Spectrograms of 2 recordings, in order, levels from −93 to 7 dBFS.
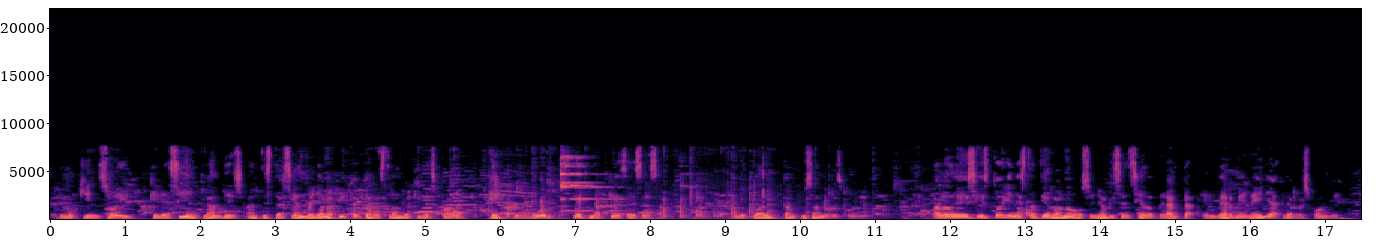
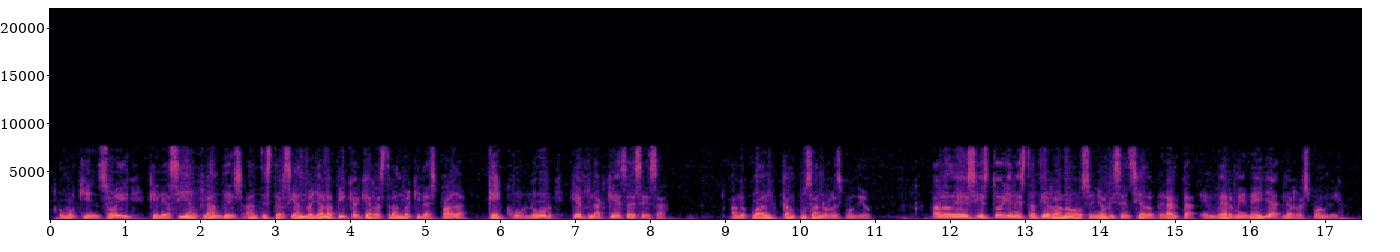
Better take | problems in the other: second | noise reduction (classical method log-MMSE)

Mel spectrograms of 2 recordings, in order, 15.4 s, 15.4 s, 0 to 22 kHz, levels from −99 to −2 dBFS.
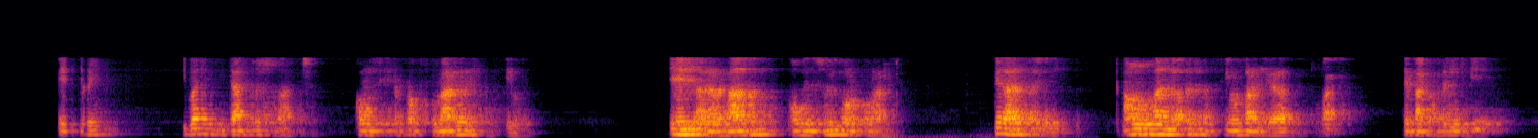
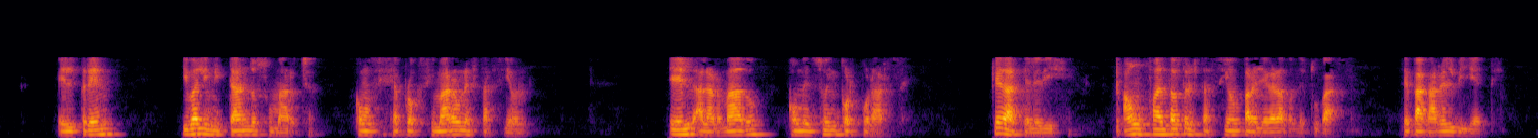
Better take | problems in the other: second | noise reduction (neural mask model DeepFilterNet 3)

